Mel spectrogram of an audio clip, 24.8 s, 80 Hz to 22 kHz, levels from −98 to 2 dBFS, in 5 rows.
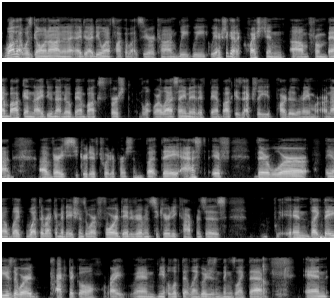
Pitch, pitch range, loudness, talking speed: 95 Hz, 90-110 Hz, -26 LUFS, 210 wpm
